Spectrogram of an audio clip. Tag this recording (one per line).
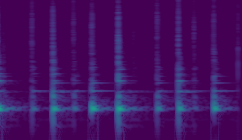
bongo
drum
loop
